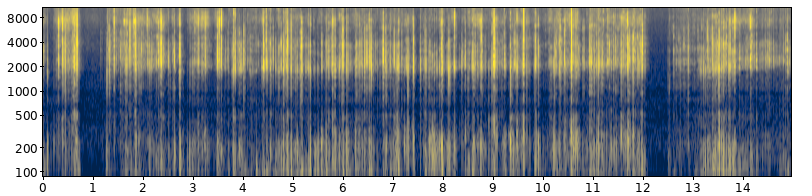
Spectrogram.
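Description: Long nails scratch across the raised scale-like bumps of a flexible, iridescent holographic vinyl sheet, making dense, crackly, crinkling scratches with bright, papery highs and a rumbling low body. The scratching runs almost without pause, stopping only briefly near the start and again about three seconds before the end.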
